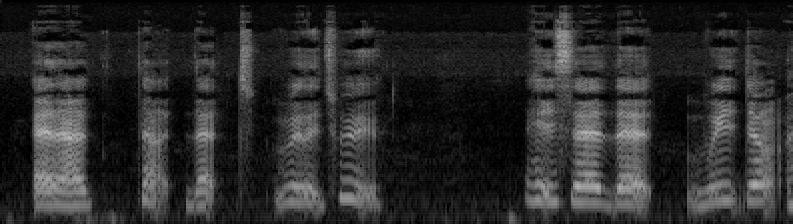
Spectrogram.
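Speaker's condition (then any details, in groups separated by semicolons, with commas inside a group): Spinal muscular atrophy type 2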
